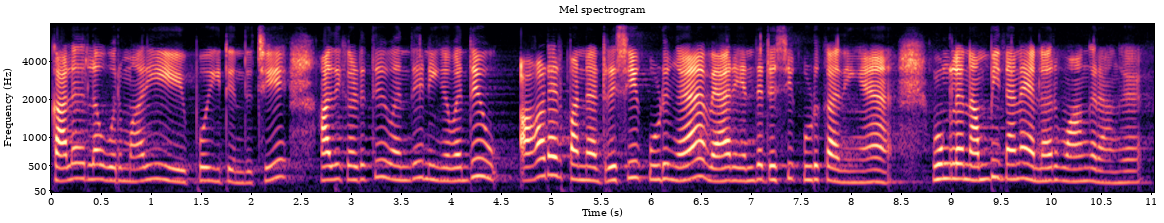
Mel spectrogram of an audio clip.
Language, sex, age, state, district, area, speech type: Tamil, female, 18-30, Tamil Nadu, Cuddalore, rural, spontaneous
